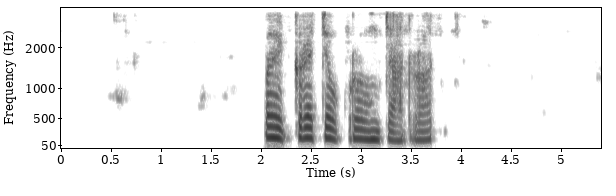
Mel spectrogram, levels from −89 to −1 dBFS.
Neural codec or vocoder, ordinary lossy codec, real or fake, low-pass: none; none; real; 3.6 kHz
